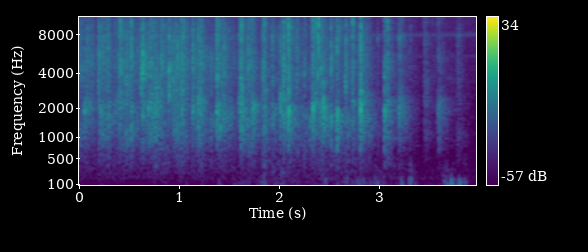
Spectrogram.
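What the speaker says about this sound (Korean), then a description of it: "큰 박수로 환영해 주시길 바랍니다." An indoor audience at an energy forum on natural gas applauds with a moderate, steady patter of many hands that thins out near the end.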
